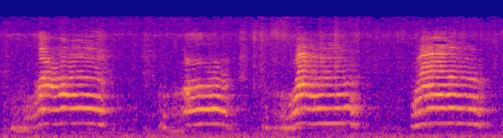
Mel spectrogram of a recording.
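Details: Cat giving four drawn-out, harmonic meows roughly once a second, each opening with a brief low note before a steady, nasal tone, over a faint background hiss.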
